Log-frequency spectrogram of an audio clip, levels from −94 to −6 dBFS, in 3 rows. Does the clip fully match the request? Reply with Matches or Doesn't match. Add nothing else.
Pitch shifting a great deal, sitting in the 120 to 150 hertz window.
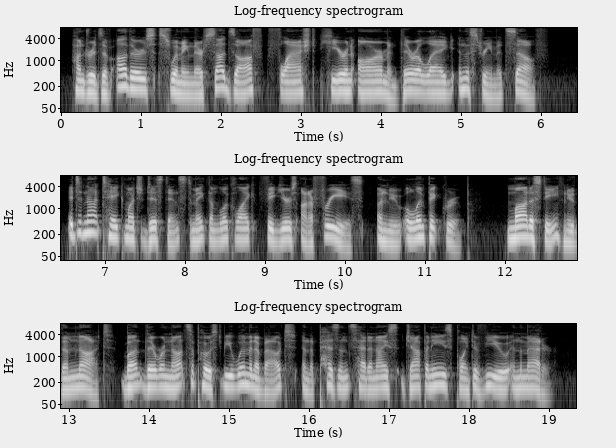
Doesn't match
